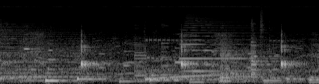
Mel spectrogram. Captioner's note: ticking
